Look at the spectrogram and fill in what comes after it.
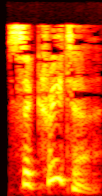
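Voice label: "secreta", British English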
